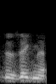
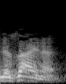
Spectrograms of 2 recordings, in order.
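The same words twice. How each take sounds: First: "designer" slipped into "dezigner", hard g; mispronounced designer. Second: Said in the usual way. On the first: Acted. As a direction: say "designer" as dez-IG-ner. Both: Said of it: "I mean, designer".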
